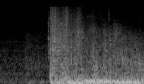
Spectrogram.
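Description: A tank shell strikes and penetrates armor in the World of Tanks video game, a sudden loud booming impact that gives way to a sustained heavy rumble.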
